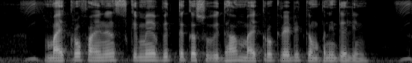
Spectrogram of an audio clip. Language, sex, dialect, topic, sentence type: Bhojpuri, male, Western, banking, statement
